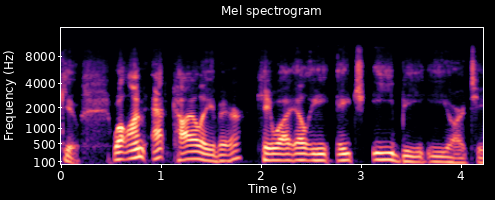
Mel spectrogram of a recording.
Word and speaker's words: Hebert: well i'm at kyle a bear k-y-l-e-h-e-b-e-r-t it's spelt like hebert but it's pronounced a bear it's a louisiana name so at kylie bear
